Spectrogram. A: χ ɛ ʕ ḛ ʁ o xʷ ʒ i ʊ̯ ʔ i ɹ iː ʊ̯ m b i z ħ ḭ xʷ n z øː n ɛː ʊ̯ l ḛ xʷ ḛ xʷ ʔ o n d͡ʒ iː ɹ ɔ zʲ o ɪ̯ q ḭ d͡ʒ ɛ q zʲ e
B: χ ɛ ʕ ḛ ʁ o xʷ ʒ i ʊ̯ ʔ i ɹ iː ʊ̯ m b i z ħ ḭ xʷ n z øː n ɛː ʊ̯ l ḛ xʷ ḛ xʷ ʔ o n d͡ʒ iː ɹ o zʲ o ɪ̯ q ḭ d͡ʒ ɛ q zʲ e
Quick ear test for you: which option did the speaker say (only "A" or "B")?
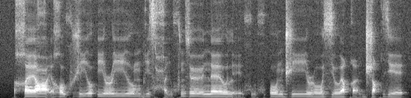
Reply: B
